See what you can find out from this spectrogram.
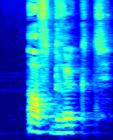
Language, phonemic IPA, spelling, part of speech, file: Dutch, /ˈɑvdrʏkt/, afdrukt, verb, Nl-afdrukt.ogg
- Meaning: second/third-person singular dependent-clause present indicative of afdrukken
